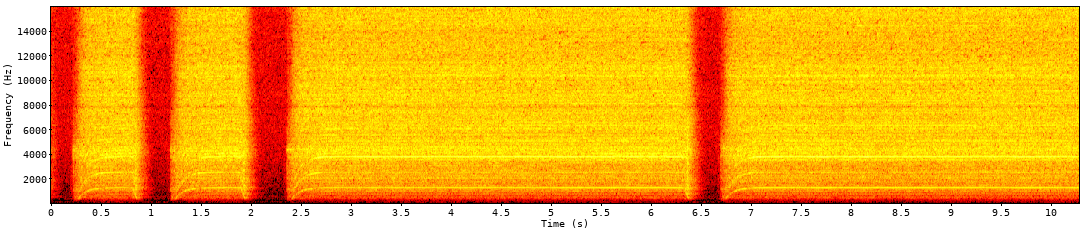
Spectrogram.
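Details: DeWalt 18V XRP cordless drill motor, after repair for smoke and burning smell: armature commutator cleaned with fine file, brushes refitted, before gearbox refitted. Short bursts then longer steady clean whine, no grinding or sputter; healthy running.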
